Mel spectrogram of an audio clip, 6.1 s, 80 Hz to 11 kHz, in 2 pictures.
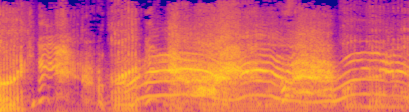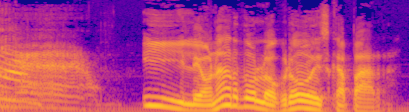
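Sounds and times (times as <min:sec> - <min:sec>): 
bear growling and snarling while fighting: 0:00.0 - 0:04.0
speech: 0:04.6 - 0:06.1.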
